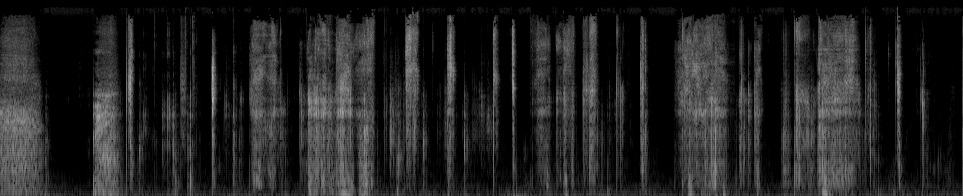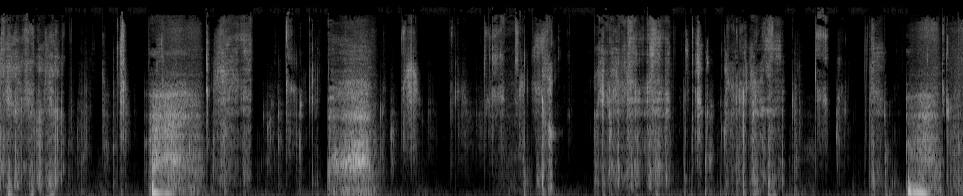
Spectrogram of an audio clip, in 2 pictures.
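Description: Close, quiet chewing and crunching while eating. Many short, crackly bites and wet mouth noises come in irregular bursts for the whole length, with no speech.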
